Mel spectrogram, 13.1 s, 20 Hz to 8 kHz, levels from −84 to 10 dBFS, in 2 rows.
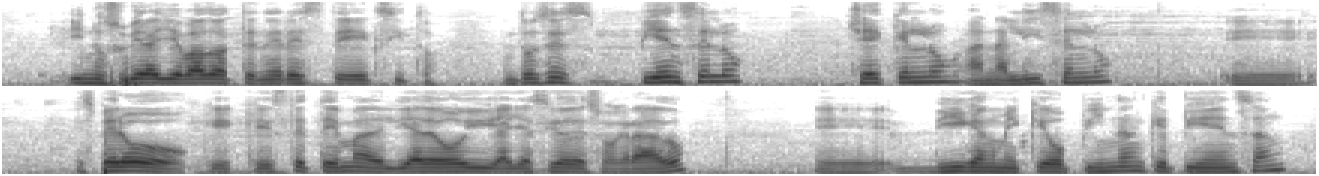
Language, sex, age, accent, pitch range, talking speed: Spanish, male, 30-49, Mexican, 115-150 Hz, 150 wpm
